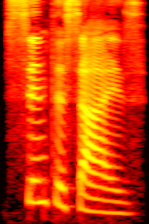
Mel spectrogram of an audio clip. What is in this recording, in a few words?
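"synthesize", English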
